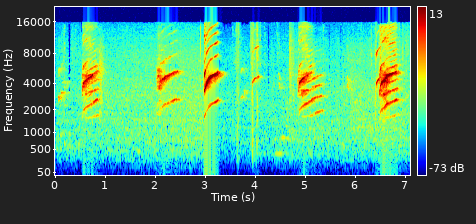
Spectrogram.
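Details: Canary recording played to teach young canaries to sing: short, bright, upward-sweeping chirps with ringing overtones, given singly every one to two seconds, six in all, over faint background hiss.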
